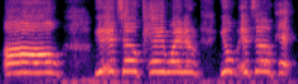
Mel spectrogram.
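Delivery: high, cooing mock reassurance; babying. Chat members comfort the complainer, mock babying. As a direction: mimic people soothing a fussy person. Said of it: "people in the chat are babying her".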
